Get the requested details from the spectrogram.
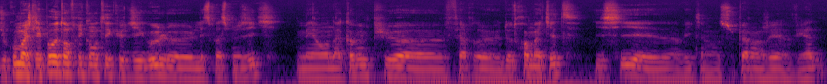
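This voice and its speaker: With audible room echo, a man speaks at a fairly low pitch and a moderate pace, in a dark, mellow tone with fairly even intonation and hardly any pauses. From Paris suburbs, France. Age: 20s. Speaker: aspiring rapper. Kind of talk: interview self-introduction. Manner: hesitant, many fillers.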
